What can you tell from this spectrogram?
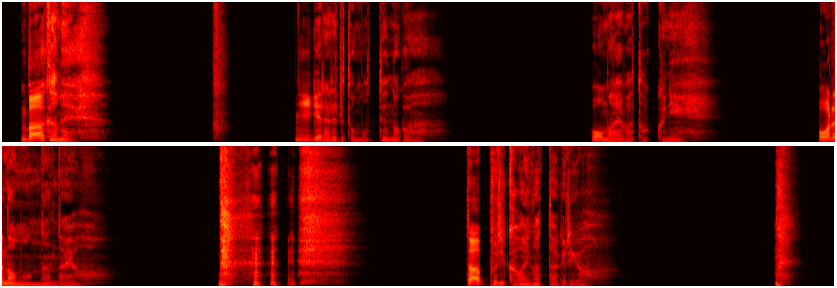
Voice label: yandere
